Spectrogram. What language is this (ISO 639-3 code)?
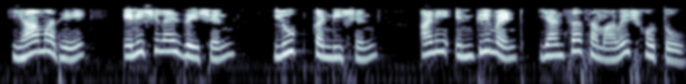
mar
